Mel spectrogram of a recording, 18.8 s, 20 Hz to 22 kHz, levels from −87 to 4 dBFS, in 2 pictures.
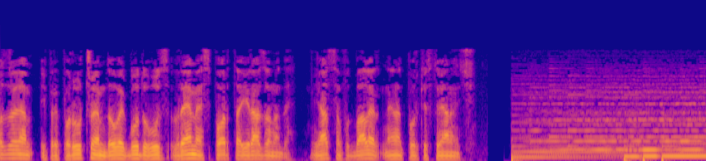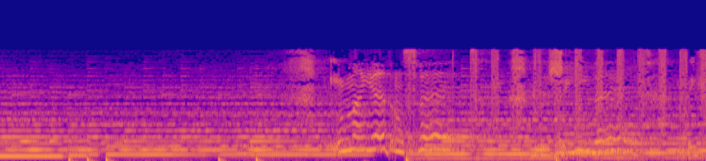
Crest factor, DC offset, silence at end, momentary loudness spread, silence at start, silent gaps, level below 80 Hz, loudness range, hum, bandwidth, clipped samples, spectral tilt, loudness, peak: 20 dB; under 0.1%; 0 s; 10 LU; 0 s; 6.52-6.69 s; -36 dBFS; 7 LU; none; 6.6 kHz; under 0.1%; -6 dB/octave; -21 LUFS; -2 dBFS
